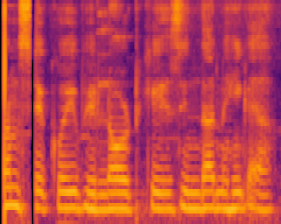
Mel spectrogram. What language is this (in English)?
Urdu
